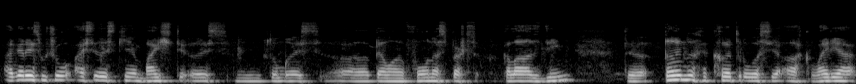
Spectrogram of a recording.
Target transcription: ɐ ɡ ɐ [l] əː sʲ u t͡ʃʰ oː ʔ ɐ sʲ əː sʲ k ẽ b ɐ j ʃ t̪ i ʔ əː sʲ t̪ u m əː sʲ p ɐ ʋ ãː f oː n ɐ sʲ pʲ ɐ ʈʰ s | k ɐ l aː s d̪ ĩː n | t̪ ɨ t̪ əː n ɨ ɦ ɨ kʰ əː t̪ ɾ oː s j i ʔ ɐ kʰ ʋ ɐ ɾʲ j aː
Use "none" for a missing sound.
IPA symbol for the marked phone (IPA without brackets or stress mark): ɾ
